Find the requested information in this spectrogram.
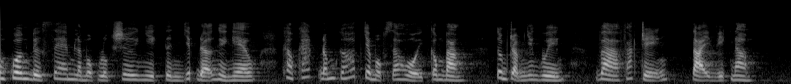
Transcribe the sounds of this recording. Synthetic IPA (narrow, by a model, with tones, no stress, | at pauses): hə˧wŋ͡mkwə˧nɗɨ˨˩ək̚sɛ˧mlaː˨˩mo˨˩t̚lwə˨˩t̚sɨ˧ɲi˨˩ək̚t̪ï˨˩ŋ̟zu˦˥p̚ɗə̰ː˧˩ŋɨ˨˩əjŋɛ˨˩˨wxaː˧wxaː˦˥k̚ɗɔ˨˦wŋ͡mɣɔ˦˥p̚t͡ɕɔ˧mo˨˩t̚sa̰ː˧˥ɦo̰˧˨jkə˧wŋ͡mɓa˨˩ŋ | t̪o˧ŋ͡mt͡ɕə̰˧˨wŋ͡mɲə˧nkwi˨˩ən | vaː˨˩faː˦˥t̚t͡ɕi˧˩ən | t̪a̰ː˧˨jvi˨˩ət̚naː˧m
